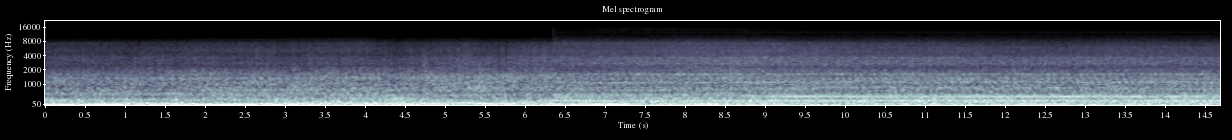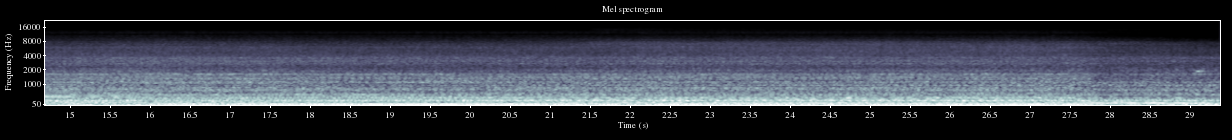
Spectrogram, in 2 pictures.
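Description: MSRTC bus underway, heard from the driver's cabin: a steady engine drone with road and rattle noise, and the engine note shifting a few times.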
